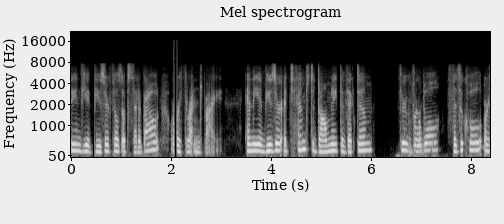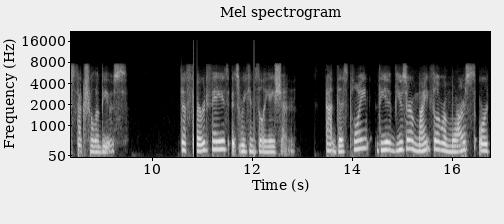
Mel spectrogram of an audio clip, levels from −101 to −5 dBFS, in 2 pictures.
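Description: A block of digital silence at 0.44 s, 20 ms long and just before "feels upset", drops the speech to silence and back with no fade. The output buffer was likely not filled in time, leaving a brief empty hole.

AMR bit errors run from 1.38 to 1.53 s, right after "feels upset". Flipped low-priority bits in the AMR-WB frames slipped past the checksum, so pulse positions, gain and spectral detail decode wrongly. The speech keeps its pitch and level but turns hoarse and gargly.

A second block of digital silence at 2.06 s lasts 60 ms, long enough to hear as a short gap rather than a single tick.

AMR bit errors return from 4.43 to 4.68 s, with a fairly heavy error rate that makes the speech scratchy.

The worst stretch of AMR bit errors, from 6.74 to 7.30 s and ending just before "physical or", has a high error rate. The gargling roughness is strongest here.

AMR bit errors from 8.36 to 9.00 s are lighter but last longer, adding a thinner rasp over the whole span.

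A block of digital silence at 10.83 s lasts about 71 ms and is heard as a clipped hole.

AMR bit errors from 11.61 to 11.88 s, at a moderate rate, roughen the speech again.

Two 20 ms blocks of digital silence at 12.03 s and 13.19 s each come across as a brief hole.

A last burst of AMR bit errors, from 16.07 to 16.44 s, makes the speech scratchy and hoarse near the end.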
